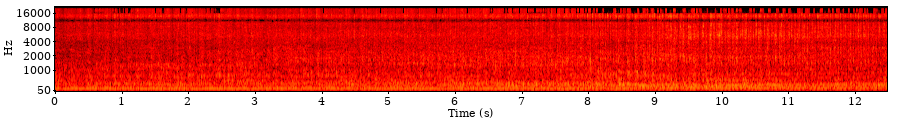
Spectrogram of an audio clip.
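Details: Freshly rebuilt small block Chevy 350 for an OBS Chevy truck, running on a converted engine stand with headers and hot tap water in the block: a deep, steady rumble at an even pace with no knocks or misses. Normal, healthy running.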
